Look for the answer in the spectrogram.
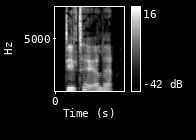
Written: deltagerland

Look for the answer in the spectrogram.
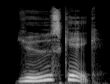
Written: jødeskæg

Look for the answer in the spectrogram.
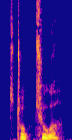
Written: struktur

